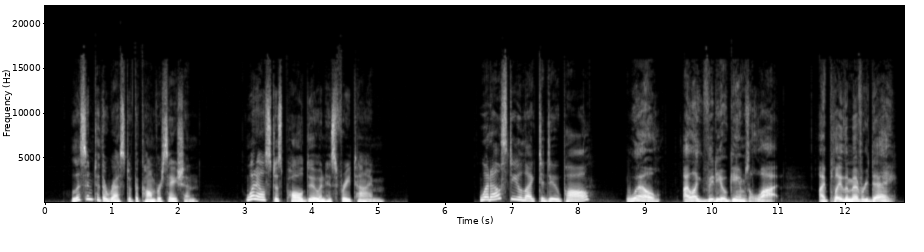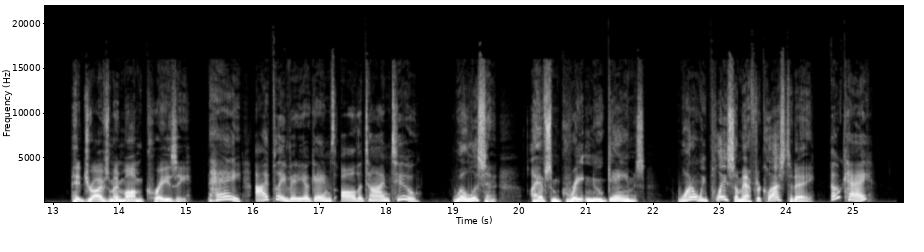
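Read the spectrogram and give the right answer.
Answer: He plays video games (every day).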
